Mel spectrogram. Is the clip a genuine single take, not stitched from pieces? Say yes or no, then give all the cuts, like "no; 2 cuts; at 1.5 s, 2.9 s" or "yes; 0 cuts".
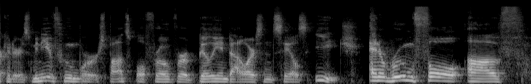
no; 1 cut; at 3.6 s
